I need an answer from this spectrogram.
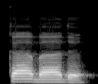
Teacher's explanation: دال دو زیر دن، تنوین ہے اخفا کریں گے، دال دو زیر دن، کعبہ دن وقفاً، جب سٹاپ کریں گے کعبد. دال آخر میں آ رہا ہے، جب اس پر وقف کریں گے تو یہاں پر قلقلہ کریں گے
